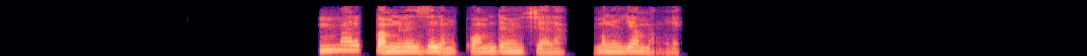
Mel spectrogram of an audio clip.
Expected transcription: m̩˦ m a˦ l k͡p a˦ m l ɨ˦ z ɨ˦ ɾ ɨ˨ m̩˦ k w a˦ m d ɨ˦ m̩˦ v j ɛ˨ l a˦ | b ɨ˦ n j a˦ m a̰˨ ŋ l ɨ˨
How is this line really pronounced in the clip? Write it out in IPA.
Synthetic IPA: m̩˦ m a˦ l k͡p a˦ m l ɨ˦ z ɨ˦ l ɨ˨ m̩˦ k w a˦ m d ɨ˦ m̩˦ v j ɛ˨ l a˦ | m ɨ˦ n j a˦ m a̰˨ ŋ l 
